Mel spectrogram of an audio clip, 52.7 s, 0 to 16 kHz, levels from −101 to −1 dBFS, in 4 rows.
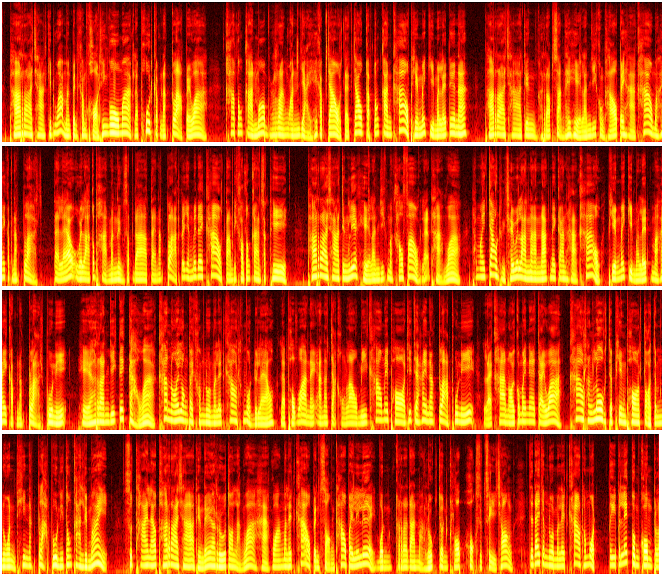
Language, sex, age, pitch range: Thai, male, 20-39, 120-160 Hz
